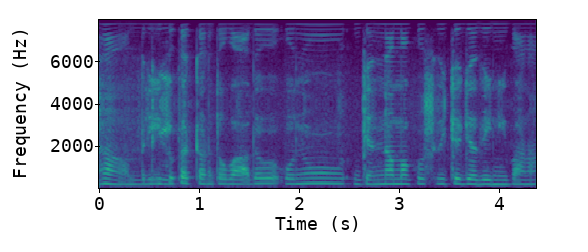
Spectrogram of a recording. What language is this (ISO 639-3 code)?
pan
